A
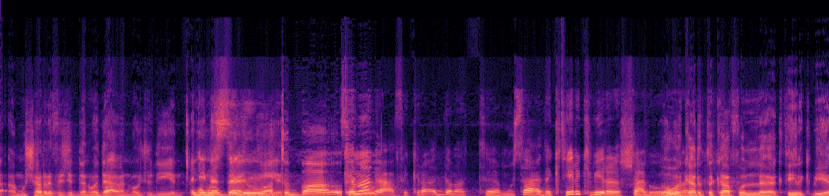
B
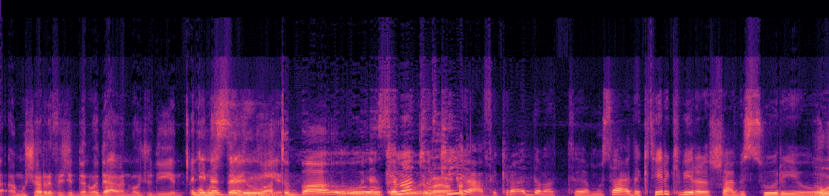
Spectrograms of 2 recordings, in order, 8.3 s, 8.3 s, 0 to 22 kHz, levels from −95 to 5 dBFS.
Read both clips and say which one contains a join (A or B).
A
